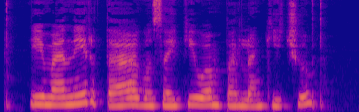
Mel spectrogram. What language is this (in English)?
Yanahuanca Pasco Quechua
